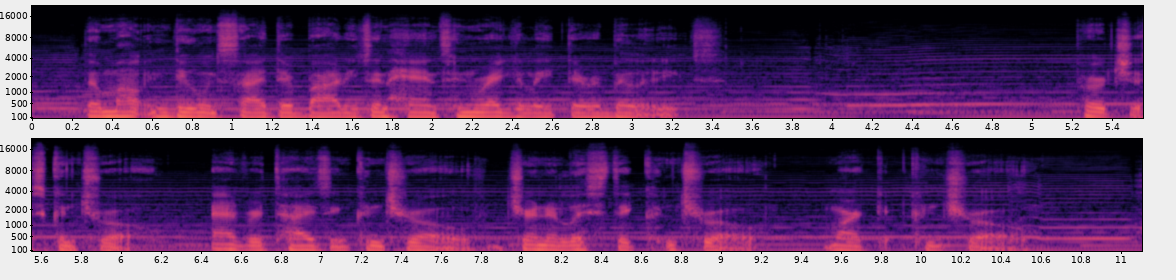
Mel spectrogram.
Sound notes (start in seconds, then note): none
